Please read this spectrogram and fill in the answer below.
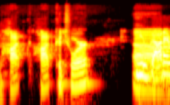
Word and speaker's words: Hot Couture: But before SNOWE, it looks like you launched something called, and you can correct my pronunciation, Hot Couture.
